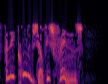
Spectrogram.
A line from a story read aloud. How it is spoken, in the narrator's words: Letitia said indignantly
